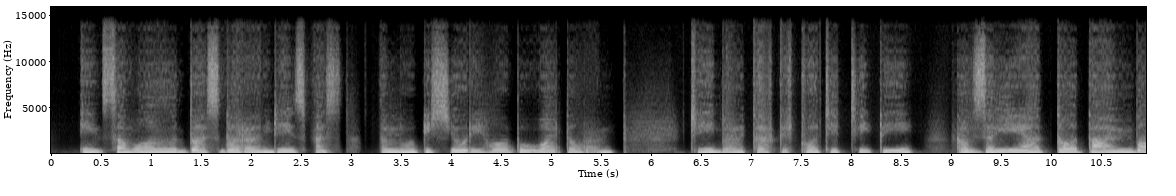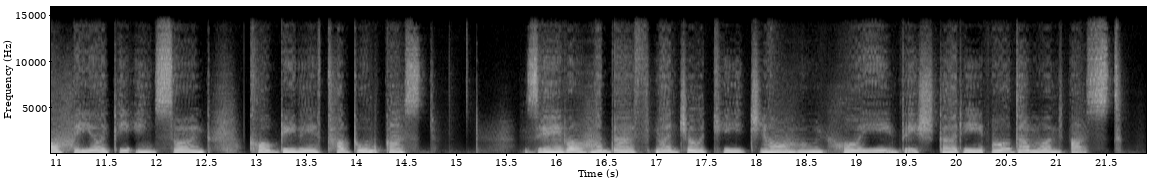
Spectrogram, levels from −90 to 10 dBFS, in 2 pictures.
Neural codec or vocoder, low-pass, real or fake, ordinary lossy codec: codec, 44.1 kHz, 0.9 kbps, DAC; 14.4 kHz; fake; none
